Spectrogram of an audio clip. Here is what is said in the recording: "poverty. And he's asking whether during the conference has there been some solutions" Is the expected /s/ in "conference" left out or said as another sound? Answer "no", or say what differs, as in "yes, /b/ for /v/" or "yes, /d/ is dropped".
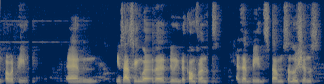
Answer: no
